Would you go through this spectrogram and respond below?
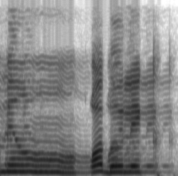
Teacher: من قبلک میں نون ساکن کے بعد حروف اخفا میں سے قاف ہے تو یہاں پر اخفا کا قاعدہ ہوگا، یعنی نون ساکن میں ہم غنہ کر کے پڑھیں گے. قبلک میں قاف حرف مستعلیہ ہے، پر پڑھا جائے گا.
